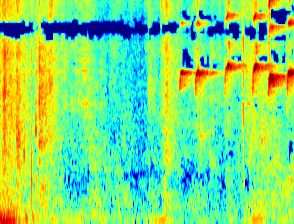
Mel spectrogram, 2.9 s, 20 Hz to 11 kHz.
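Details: Red Factor Canaries in a freshly cleaned cage with new seed, adults and young of spring 2023 nearing the end of molt; after a quiet second, a steady run of clear, high, evenly spaced chirped notes, about six in a row.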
